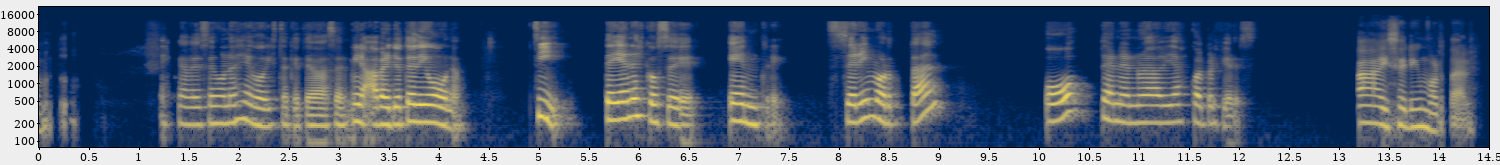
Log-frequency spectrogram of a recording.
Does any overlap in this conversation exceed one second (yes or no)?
no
